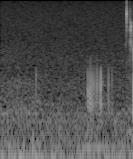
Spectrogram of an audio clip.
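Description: Quiet room tone with a low steady hum, and one faint brief sound about a second and a half in.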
